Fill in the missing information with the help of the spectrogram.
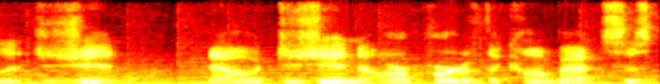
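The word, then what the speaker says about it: Djinn: I have it on good authority that it's pronounced Jin not dein or diini as it was so often called around the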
